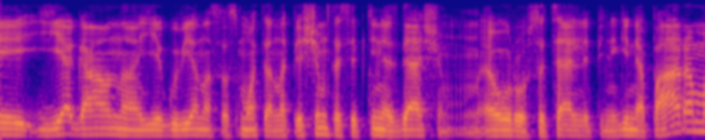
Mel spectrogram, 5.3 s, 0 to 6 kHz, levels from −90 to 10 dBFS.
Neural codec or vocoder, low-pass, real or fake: none; 5.4 kHz; real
